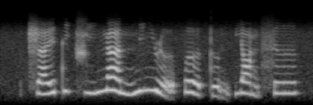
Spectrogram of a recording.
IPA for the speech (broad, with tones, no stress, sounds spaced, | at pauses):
ʈ͡ʂ a˧˥ ɪ̯ t̪ i˧ t͡ɕ i˧˥ ŋ a˥˩ n n̪ i˥ ŋ ɻ ɤ̰˨˩ p ɤ˥˩ t̪ ʊ̰˨˩ ŋ p j ɑ˥˩ ŋ s ɹ̩˥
